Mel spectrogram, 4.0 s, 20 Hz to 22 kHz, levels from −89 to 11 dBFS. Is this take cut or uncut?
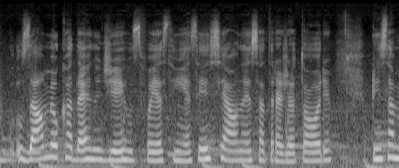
uncut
